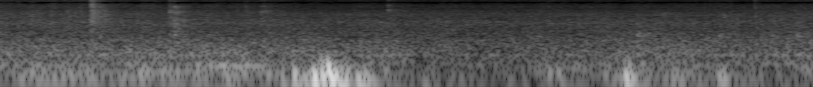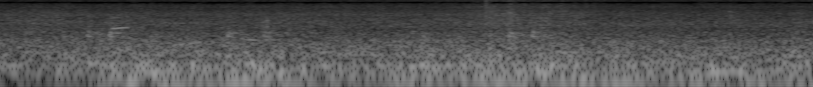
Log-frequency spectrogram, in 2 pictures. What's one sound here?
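A marker squeaks and taps faintly on a whiteboard.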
